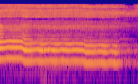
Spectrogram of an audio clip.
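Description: A wordless voice humming a slow melody in long held notes that step down in pitch, part of an acoustic cover song.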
